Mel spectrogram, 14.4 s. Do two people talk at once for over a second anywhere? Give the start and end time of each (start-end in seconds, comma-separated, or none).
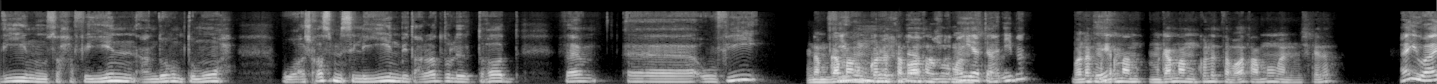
8.2-10.1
